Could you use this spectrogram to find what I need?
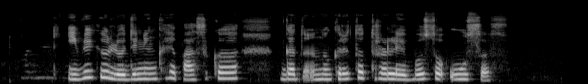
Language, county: Lithuanian, Panevėžys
